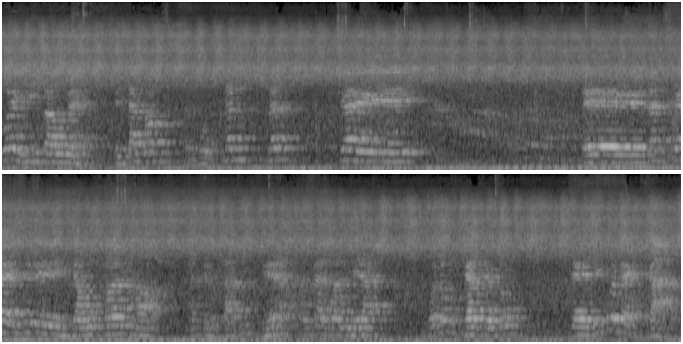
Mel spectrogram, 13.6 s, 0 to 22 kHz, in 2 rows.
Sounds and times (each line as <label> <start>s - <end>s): Old people introduce traditional fishing tools 0.0s - 4.3s
Cicadas sound 0.0s - 13.5s
Traffic sound 0.0s - 13.5s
